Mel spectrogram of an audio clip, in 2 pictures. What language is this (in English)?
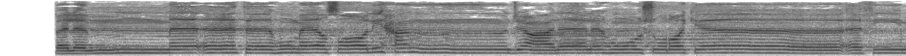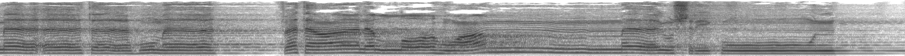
Arabic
